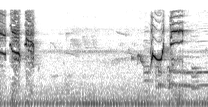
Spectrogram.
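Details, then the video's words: Orange-headed thrush song for therapy of stressed, non-singing birds: two loud bright phrases open, a quiet gap with a hum follows, then two more swooping whistled phrases and a thin sustained tone. "Terapi Anis merah stres dan macet bunyi"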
